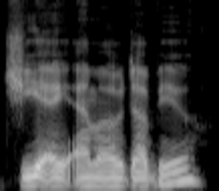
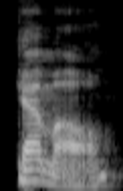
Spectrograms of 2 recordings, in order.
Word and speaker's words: Gamow: a name, and I don't know how to pronounce this last name. Is it George Gamow, G-A-M-O-W? Gamow, right.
